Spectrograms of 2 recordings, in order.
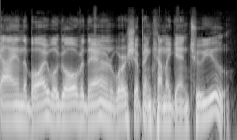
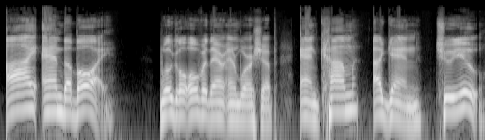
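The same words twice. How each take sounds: First: It is read plainly, without special emphasis. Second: Some words are read with strong emphasis.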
